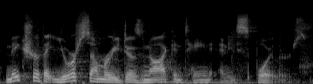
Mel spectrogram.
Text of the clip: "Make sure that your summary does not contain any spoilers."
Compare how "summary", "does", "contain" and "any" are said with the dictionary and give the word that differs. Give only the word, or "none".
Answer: none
